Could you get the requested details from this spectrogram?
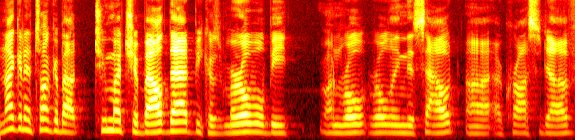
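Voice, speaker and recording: Recorded very cleanly with a silent background, a man with a high pitch and a bright, sharp tone talks at a moderate pace with fairly even intonation. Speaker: nonprofit leader and strategic planning consultant. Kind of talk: conference talk.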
